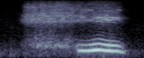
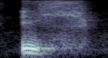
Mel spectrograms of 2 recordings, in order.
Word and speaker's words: Ich: the perfect form would be more flat, ich.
